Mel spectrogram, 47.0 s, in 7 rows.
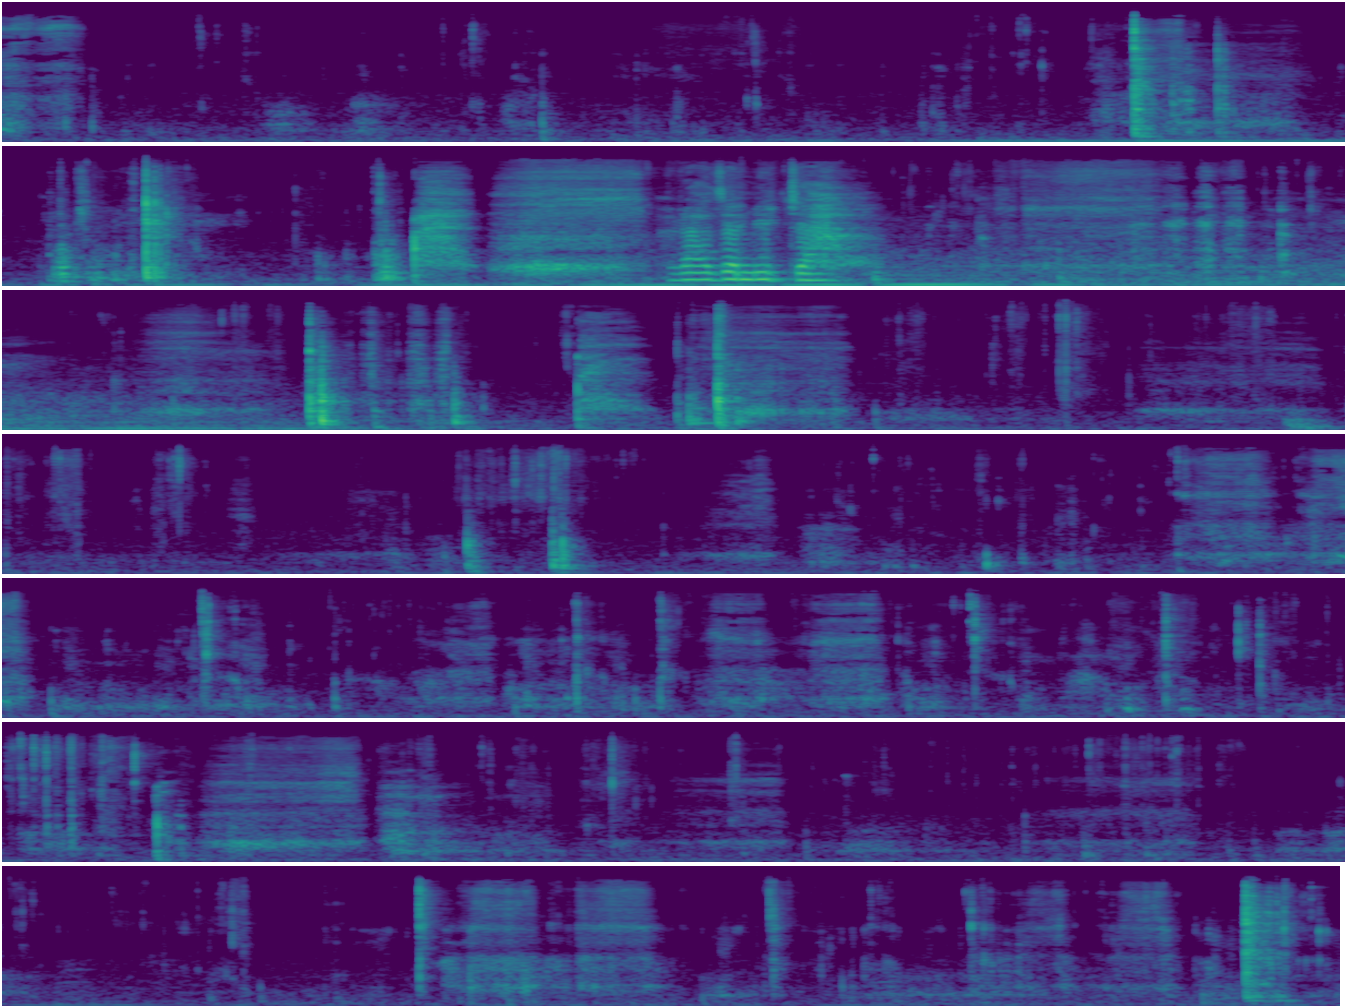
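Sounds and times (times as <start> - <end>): crunchy chewing: 24.2 - 34.6.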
